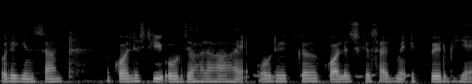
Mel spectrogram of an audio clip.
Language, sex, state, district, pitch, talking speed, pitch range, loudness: Hindi, male, Bihar, Araria, 130 Hz, 240 wpm, 130-140 Hz, -35 LUFS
